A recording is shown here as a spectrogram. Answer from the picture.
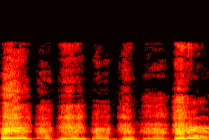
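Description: A young child's high-pitched, breathy laughter: a quick run of about eight short laughs in a row.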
